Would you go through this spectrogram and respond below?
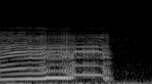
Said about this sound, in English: a herd of friendly dairy cows and Mokutua in Southland.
